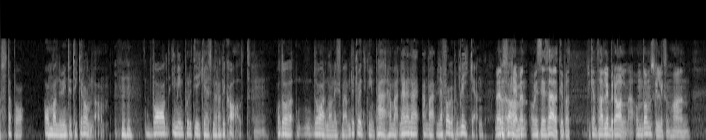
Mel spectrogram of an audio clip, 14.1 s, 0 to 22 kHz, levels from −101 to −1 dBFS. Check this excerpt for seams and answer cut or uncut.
cut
